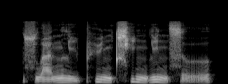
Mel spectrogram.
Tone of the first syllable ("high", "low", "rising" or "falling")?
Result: rising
